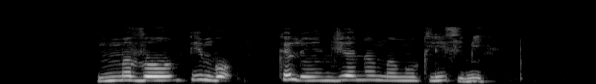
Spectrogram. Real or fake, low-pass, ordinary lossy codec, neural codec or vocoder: real; 7.2 kHz; MP3, 24 kbps; none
